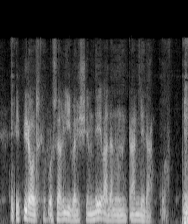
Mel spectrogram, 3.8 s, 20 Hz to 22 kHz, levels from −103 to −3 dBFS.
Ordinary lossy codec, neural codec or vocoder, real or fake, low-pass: AAC, 48 kbps; codec, 24 kHz, 1.5 kbps, HILCodec; fake; 10.8 kHz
